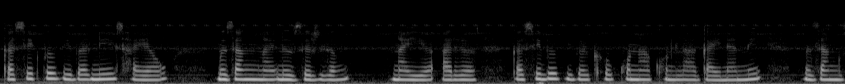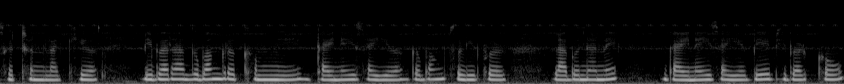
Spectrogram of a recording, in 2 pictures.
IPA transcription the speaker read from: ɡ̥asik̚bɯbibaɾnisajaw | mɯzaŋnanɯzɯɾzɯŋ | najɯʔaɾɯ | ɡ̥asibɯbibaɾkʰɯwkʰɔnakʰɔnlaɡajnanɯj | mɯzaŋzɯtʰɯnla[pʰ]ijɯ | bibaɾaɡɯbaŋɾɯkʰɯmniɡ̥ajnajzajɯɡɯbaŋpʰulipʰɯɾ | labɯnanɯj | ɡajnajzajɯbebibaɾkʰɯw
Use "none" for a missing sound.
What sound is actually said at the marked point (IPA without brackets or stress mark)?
kʰ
